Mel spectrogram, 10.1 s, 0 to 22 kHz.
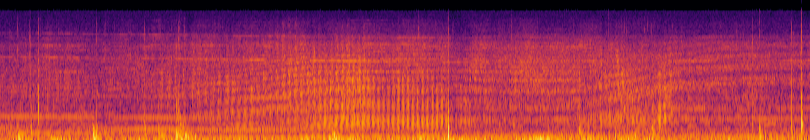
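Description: Radio-controlled 3D helicopter in aerobatic flight, its rotor and motor pitch rising and falling as the blades load and unload through a pirouetting manoeuvre. A few sharp clicks sound along the way.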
